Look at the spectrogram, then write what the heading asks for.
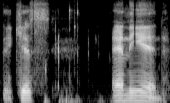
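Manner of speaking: normal talking voice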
